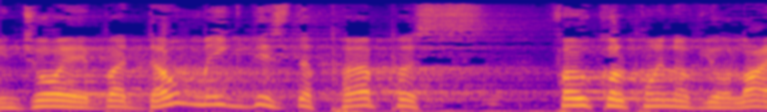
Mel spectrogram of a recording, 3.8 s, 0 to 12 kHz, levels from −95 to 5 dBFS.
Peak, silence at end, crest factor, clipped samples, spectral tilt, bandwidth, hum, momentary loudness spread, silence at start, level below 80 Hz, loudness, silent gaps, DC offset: -2 dBFS; 0 s; 16 dB; under 0.1%; -5 dB/octave; 11 kHz; none; 8 LU; 0 s; -48 dBFS; -19 LUFS; none; under 0.1%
